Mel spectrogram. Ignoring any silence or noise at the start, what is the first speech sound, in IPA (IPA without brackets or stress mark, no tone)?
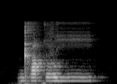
ɖʱ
